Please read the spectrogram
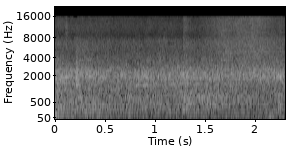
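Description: Steady noise of an indoor ice rink during a youth hockey game: skates scraping and gliding on the ice over the hall's general hum.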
